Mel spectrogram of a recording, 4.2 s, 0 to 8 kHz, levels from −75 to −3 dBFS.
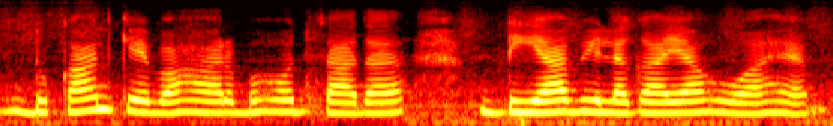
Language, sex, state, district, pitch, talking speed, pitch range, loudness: Hindi, female, Arunachal Pradesh, Papum Pare, 235 Hz, 145 wpm, 225-245 Hz, -15 LUFS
